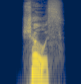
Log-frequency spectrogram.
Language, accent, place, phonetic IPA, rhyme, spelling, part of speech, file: German, Germany, Berlin, [ʃoːs], -oːs, Shows, noun, De-Shows.ogg
- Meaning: plural of Show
